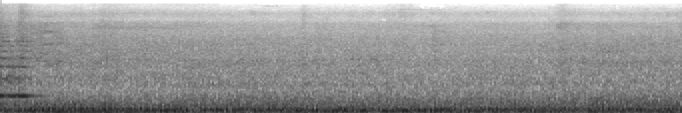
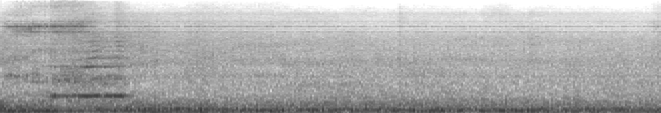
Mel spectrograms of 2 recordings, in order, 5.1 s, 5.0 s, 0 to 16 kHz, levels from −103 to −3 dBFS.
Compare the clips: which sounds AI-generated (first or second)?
second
